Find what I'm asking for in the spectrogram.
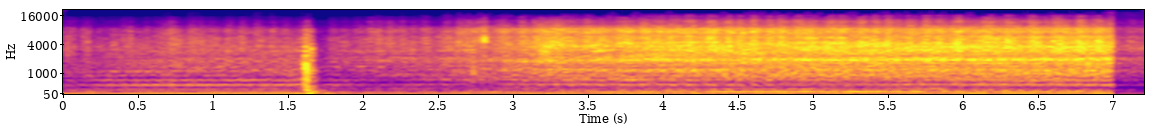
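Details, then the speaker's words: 1987 BMW 528e (E28) that sat about two years, after a no-spark issue: loud, uneven, stumbling idle with a heavy rumble; at least one cylinder seems not firing, and the loud noise is suspected to come from the transmission, not confirmed. "sounds like we've got at least one cylinder that's not firing and there is a horrendous noise coming from what we think is the transmission"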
